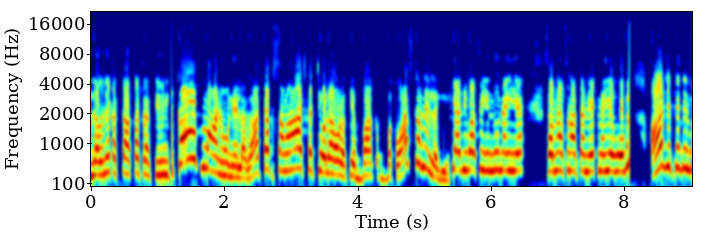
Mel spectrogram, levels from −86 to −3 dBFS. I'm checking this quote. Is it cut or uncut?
cut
